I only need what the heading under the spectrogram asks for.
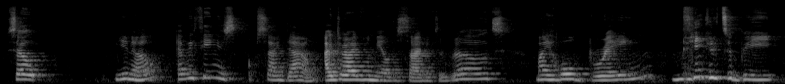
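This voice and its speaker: Chatty Dutch woman in an echoey room. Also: medium pitch. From Netherlands. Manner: chatty, laughing often, reading out viewer comments. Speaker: livestream host. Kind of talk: casual live chat with viewers. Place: home in Auckland.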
